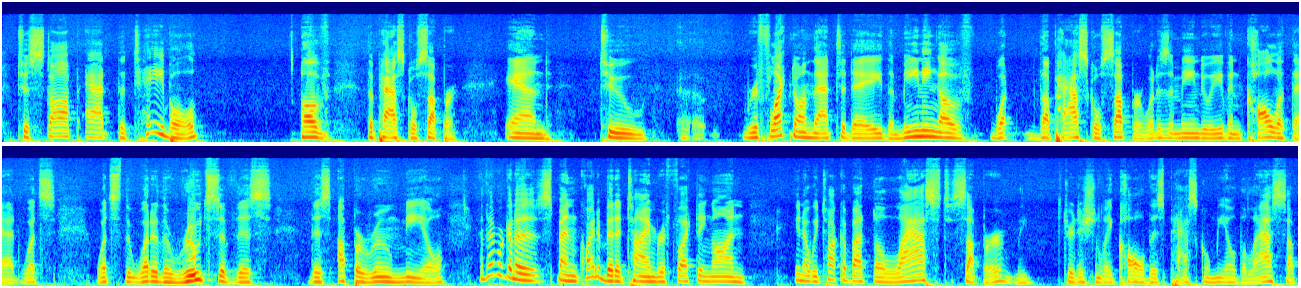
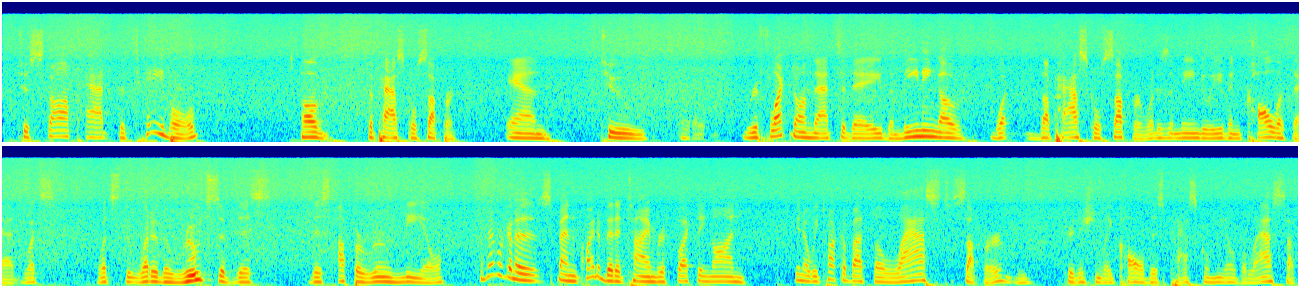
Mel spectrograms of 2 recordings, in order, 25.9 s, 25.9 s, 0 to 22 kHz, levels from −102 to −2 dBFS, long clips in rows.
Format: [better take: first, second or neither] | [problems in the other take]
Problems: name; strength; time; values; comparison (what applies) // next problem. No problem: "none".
first | hiss; loud; throughout; 5 dB below the speech; faint in the first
